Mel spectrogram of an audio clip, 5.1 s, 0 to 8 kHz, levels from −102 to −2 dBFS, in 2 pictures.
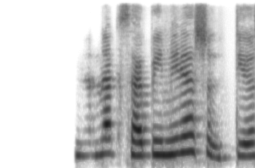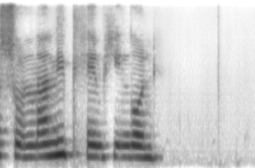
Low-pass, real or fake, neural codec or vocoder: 7.2 kHz; fake; codec, 16 kHz, 1 kbps, X-Codec, HuBERT features, trained on general audio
